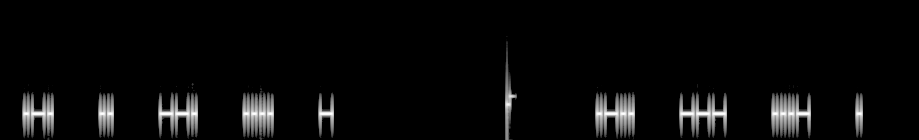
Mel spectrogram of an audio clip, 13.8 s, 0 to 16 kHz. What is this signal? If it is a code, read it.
Morse code, heard as a keyed tone, about 20 wpm, spaced as for 9 wpm, 700 Hz. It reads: RIGHT LOVE
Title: 4x Character Spacing - Top 500 Words - 20wpm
